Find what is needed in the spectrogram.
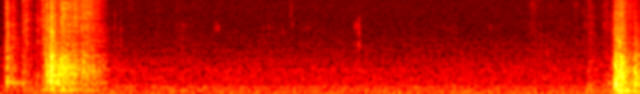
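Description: A short burst of sound right at the start, then mostly quiet room tone with a few faint, light clicks of flush cutting snips and silver wire being handled in the fingers.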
